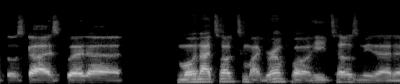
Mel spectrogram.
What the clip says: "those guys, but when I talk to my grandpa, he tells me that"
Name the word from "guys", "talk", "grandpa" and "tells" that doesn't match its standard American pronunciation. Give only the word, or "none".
none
